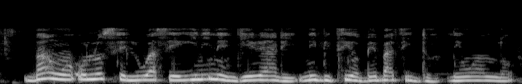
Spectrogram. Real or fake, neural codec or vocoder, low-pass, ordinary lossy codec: real; none; 5.4 kHz; MP3, 32 kbps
